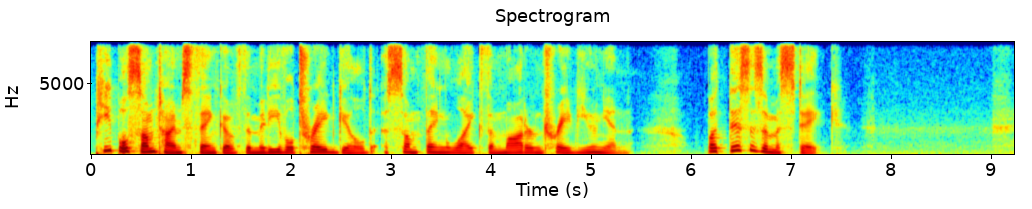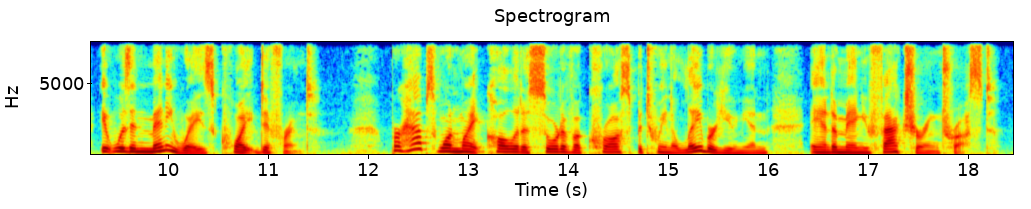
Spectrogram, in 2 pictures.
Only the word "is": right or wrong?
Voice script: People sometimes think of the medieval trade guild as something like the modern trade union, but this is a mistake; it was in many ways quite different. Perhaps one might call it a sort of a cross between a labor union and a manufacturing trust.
right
